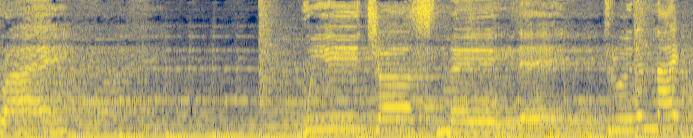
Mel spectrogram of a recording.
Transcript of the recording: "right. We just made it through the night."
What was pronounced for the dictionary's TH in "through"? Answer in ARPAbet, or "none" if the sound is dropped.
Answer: TH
